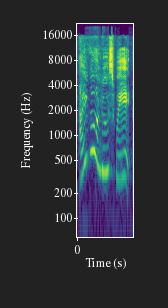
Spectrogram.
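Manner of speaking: prying, high-pitched tone.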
